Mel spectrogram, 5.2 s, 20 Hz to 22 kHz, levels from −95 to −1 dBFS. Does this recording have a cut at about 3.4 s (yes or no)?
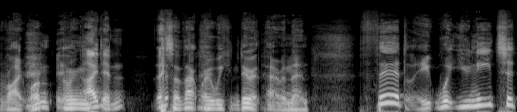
no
